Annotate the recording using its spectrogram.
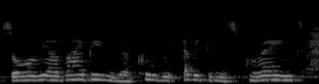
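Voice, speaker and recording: Her voice is somewhat breathy. The woman's pitch varies in an ordinary way. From South Africa. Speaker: YouTuber. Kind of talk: storytime vlog. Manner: casual.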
